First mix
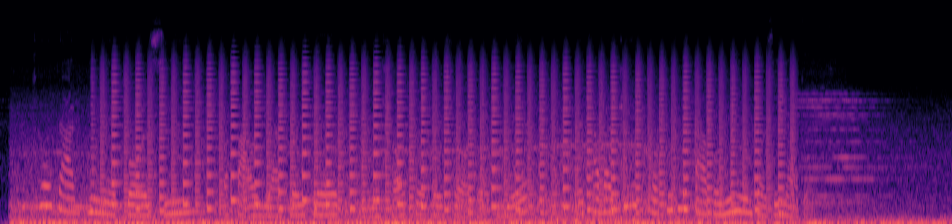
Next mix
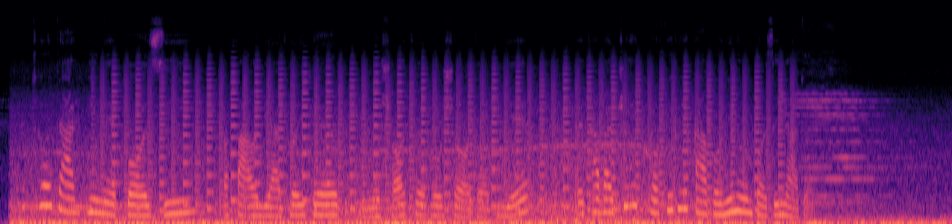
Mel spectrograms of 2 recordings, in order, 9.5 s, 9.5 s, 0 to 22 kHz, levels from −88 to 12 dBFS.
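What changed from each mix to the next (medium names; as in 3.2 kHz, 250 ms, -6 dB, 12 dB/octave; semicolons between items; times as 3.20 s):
speech +8.5 dB; first sound +5.5 dB; second sound: add distance through air 73 m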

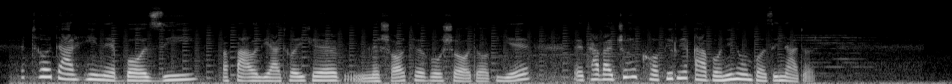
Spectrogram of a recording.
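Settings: speech +5.5 dB; first sound -12.0 dB; second sound -11.0 dB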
